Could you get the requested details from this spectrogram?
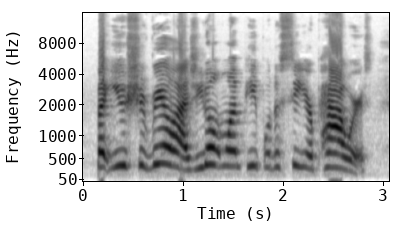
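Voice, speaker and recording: A woman speaks in a raised, projected voice with a bright, sharp tone and an extremely high pitch. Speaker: TV reaction vlogger. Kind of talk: TV episode reaction. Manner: animated.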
